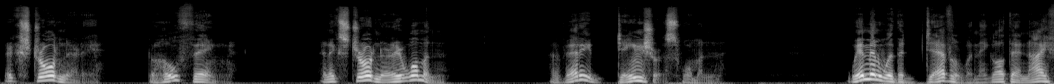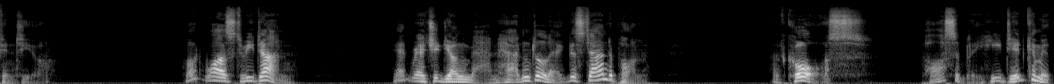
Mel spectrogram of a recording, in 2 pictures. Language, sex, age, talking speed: English, male, 50-69, 120 wpm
